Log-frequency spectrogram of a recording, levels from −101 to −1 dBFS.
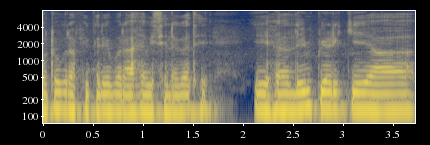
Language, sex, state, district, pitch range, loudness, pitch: Chhattisgarhi, male, Chhattisgarh, Sukma, 125-130 Hz, -16 LUFS, 130 Hz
